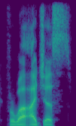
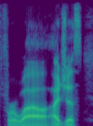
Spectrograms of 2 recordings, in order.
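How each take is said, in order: First: The phrase is said quickly and clipped. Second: The phrase is said slowly and drawn out. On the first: The speaker calls it wrong. "right now it feels a little fast" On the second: The speaker calls it right. "I would just drag it out longer"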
